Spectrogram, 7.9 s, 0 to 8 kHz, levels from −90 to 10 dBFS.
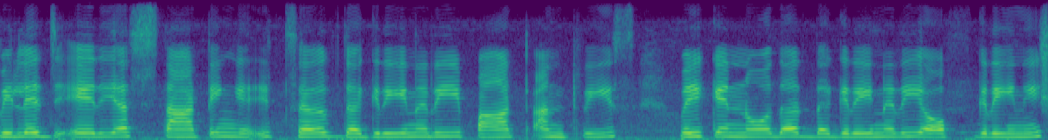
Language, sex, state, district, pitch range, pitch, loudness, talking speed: English, female, Punjab, Fazilka, 215-235 Hz, 225 Hz, -16 LUFS, 135 wpm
